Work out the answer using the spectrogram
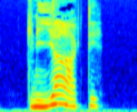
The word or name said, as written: gnieragtig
